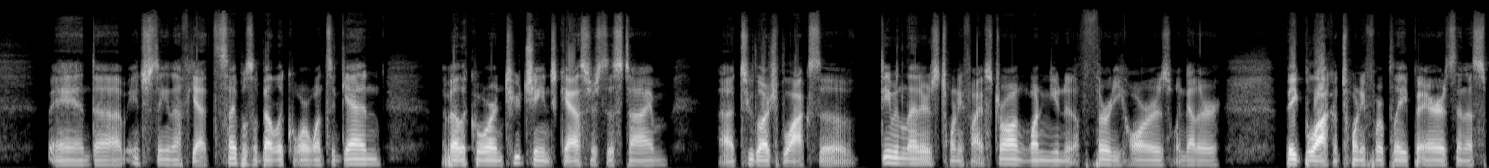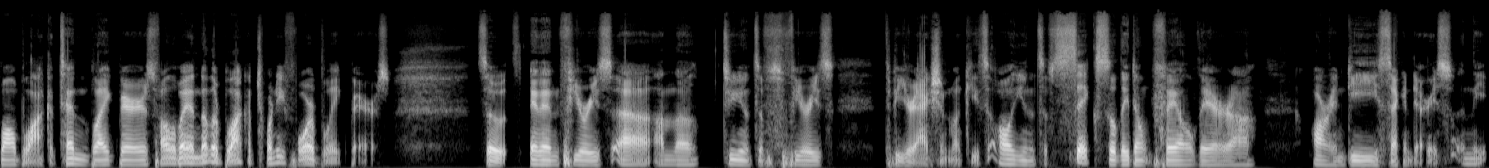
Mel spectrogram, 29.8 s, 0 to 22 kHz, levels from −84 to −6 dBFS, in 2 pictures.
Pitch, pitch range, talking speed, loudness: 100 Hz, 95-110 Hz, 175 wpm, -21 LUFS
